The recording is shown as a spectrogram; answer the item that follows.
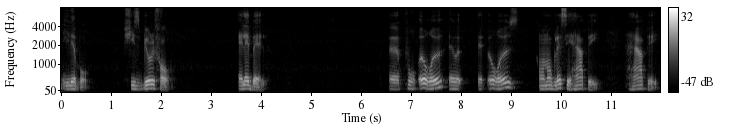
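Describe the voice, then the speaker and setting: A man giving a casual lesson in French on English grammar, hesitant, with many fillers and restarts, repeating words slowly for practice. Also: medium pitch. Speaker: English teacher.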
